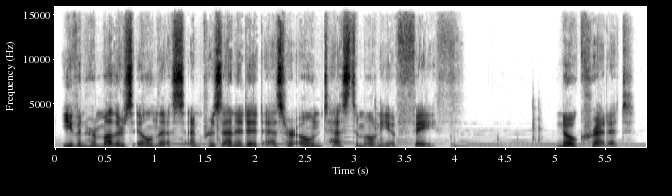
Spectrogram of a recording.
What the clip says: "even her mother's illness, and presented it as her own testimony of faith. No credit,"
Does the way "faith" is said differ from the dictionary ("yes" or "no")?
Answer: no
